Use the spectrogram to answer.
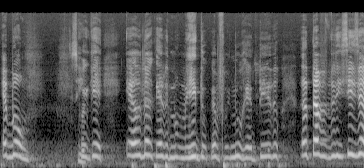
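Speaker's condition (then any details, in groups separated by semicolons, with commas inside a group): Cerebral palsy; from birth, medical negligence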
